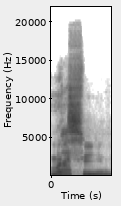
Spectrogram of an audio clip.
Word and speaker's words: Mazzini: Mazzini, es que como tiene doble Z, nunca he sabido cómo se pronuncia en italiano. Mazzini. Como pizza. Como pizza. Ahí está. Bueno, qué prosaico comentario, pero como la pizza.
